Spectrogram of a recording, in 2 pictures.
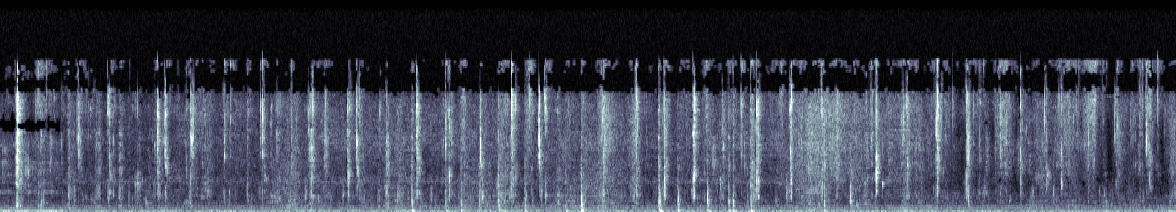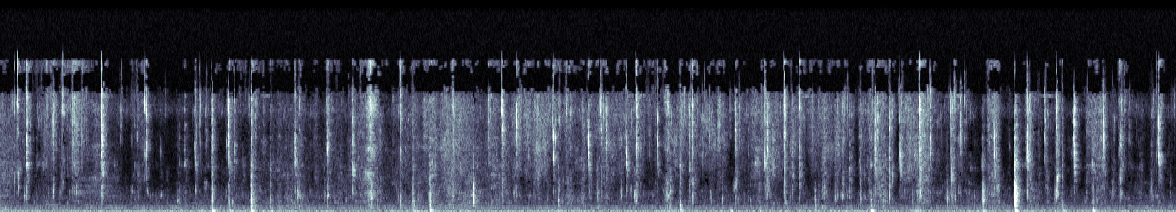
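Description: Two people eating rice and curry with their hands: faint chewing and mouth sounds with scattered small clicks, a few a little louder, over a faint steady hum.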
